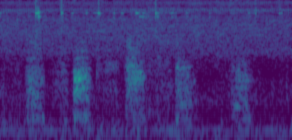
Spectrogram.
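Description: Cora, a dog out on her first off-lead session, pants in soft, rhythmic breaths that repeat about every half second, fairly quiet and close, with no talking over it.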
